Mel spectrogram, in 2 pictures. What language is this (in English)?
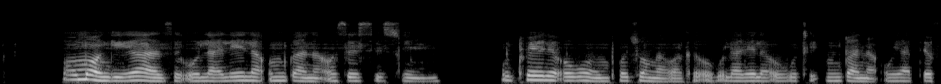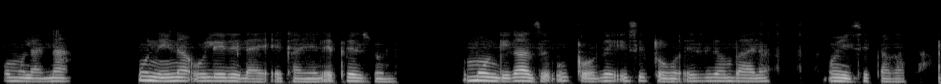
North Ndebele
